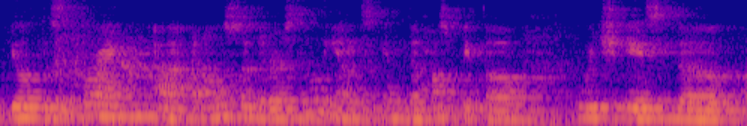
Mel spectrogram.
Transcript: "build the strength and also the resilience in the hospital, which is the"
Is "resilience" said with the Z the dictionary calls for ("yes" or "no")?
no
